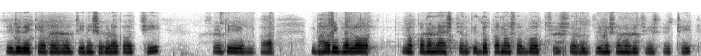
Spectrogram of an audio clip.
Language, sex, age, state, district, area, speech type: Odia, female, 30-45, Odisha, Malkangiri, urban, spontaneous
